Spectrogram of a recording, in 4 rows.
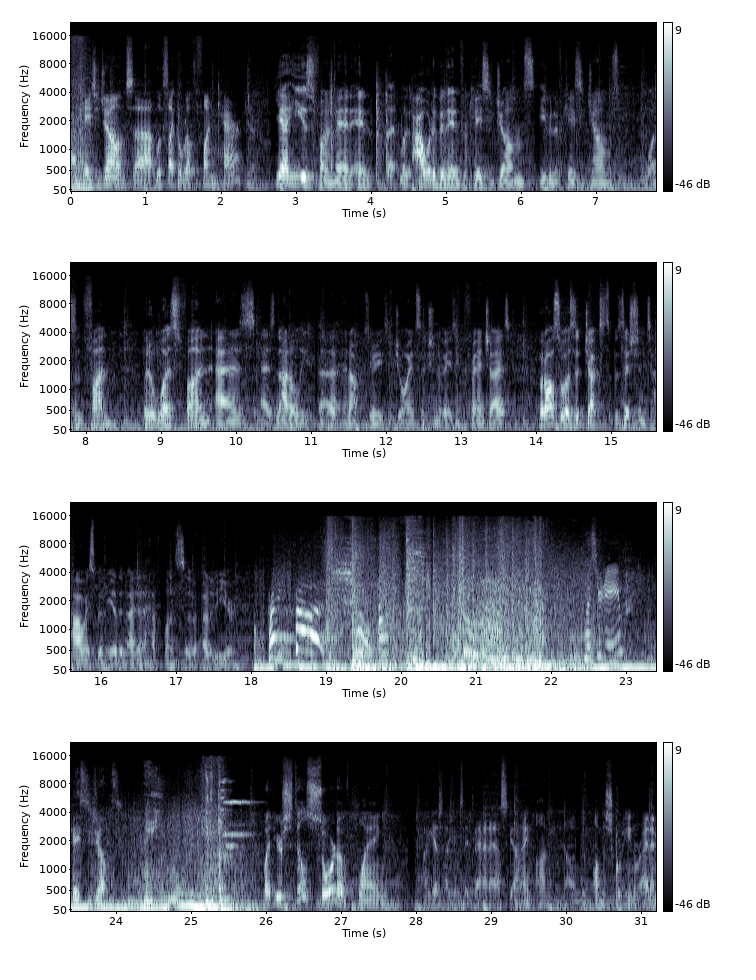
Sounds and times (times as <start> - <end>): Music: 0.0 - 31.2.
